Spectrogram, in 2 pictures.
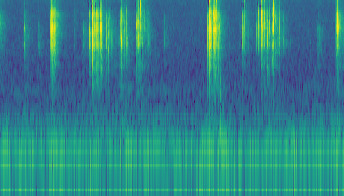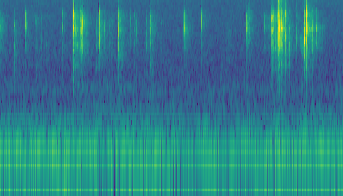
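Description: A set of small, solid Chessex acrylic plastic polyhedral dice is squeezed and shuffled by fingers with long nails, then shaken in the palm. The result is a quiet, irregular run of sharp, bright clicks and clacks that die away almost instantly, with a faint low rumble underneath.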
